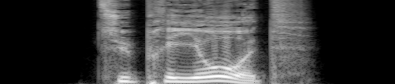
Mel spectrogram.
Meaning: Cypriot
- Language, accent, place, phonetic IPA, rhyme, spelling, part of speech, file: German, Germany, Berlin, [ˌt͡sypʁiˈoːt], -oːt, Zypriot, noun, De-Zypriot.ogg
